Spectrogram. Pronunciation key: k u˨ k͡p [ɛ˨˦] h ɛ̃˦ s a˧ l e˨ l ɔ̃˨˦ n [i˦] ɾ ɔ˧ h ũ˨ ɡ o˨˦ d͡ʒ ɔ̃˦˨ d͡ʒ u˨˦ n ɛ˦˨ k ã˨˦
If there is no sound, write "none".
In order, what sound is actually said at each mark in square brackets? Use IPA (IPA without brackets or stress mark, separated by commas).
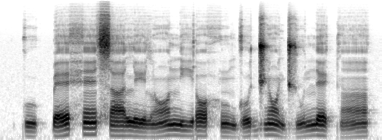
ɛ˨˦, i˧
